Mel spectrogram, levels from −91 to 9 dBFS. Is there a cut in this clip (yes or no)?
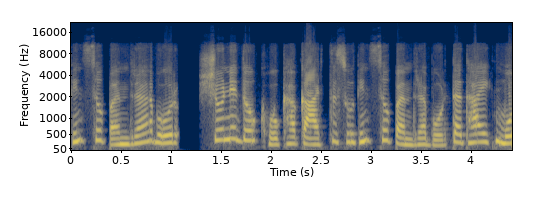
no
